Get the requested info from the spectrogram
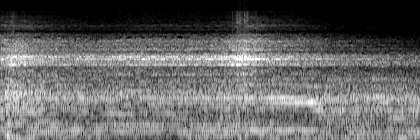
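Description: A live grindcore band's electric guitar and bass hold a chord and let it ring while the drums pause, with a cymbal swelling about halfway through. The held chord dies away a little after three seconds in.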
